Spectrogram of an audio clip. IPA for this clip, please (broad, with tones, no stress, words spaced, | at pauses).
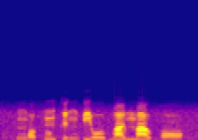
ŋɔ˨θũ˦kḛ˦˨ŋʊ˦ʔ jo˦ʊ̯ba˦ɪ̯ ma˦ʊ̯ɡɔ˨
